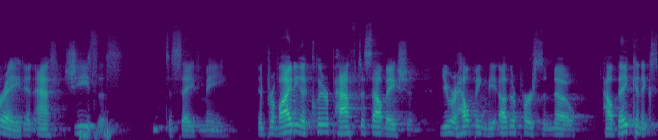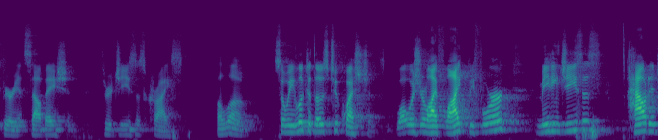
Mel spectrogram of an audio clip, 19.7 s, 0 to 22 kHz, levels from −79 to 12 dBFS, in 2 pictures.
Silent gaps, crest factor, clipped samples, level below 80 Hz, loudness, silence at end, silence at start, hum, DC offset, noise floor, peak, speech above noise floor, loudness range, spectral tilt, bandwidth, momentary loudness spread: none; 30 dB; under 0.1%; -68 dBFS; -28 LUFS; 0 s; 0 s; none; under 0.1%; -56 dBFS; 0 dBFS; 27 dB; 15 LU; -4 dB/octave; 12.5 kHz; 23 LU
